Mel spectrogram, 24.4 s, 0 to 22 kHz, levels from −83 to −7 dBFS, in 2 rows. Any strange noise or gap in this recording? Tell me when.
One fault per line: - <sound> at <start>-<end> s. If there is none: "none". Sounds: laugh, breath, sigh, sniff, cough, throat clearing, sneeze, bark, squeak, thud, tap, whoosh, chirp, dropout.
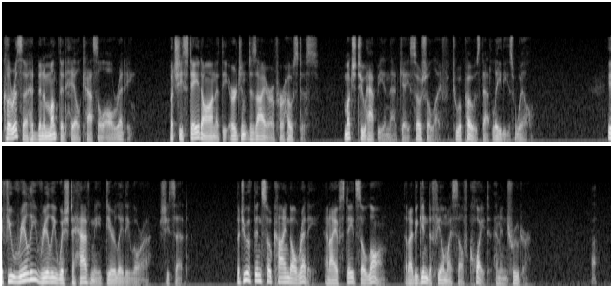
- laugh at 23.9-24.1 s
